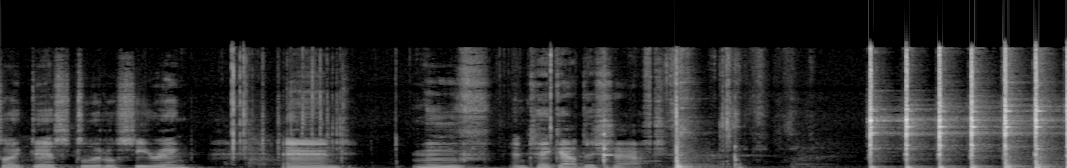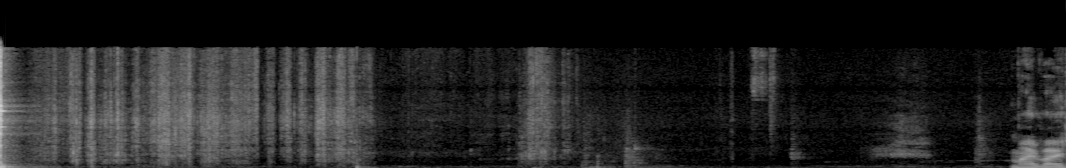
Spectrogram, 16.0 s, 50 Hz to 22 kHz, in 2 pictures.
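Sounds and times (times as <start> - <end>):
hammer striking metal shaft: 6.5 - 8.3
metal parts clicking and knocking: 6.5 - 8.3.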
